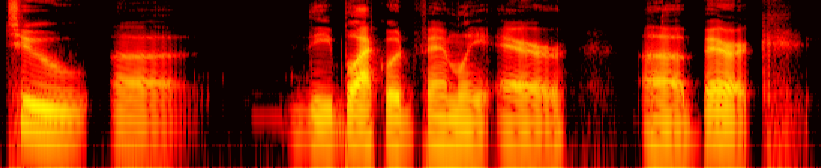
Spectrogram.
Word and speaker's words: Beric: Thankfully, this Barrick is spelled B-E-R-I-C.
